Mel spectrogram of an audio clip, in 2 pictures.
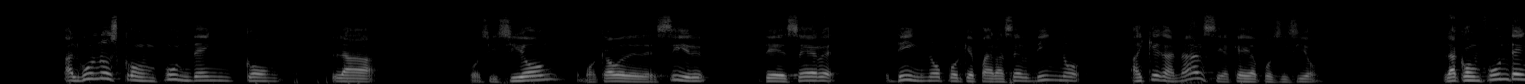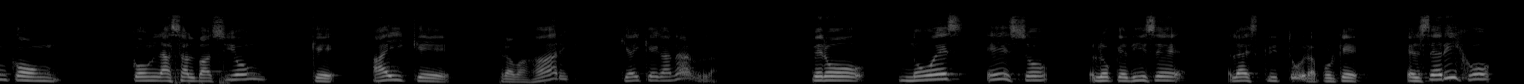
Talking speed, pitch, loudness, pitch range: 95 wpm, 175 Hz, -42 LUFS, 150-195 Hz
